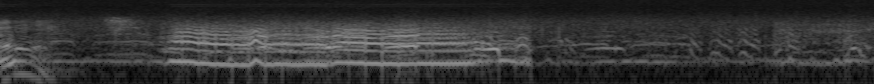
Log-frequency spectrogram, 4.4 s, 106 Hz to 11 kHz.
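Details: A male greater prairie-chicken in Benton County, Missouri, inflates his air sacs and raises his pinnae to boom, a low, hollow, moaning call of nearly two seconds, audible a mile away; fainter wavering calls follow over a hissy 1948 recording.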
